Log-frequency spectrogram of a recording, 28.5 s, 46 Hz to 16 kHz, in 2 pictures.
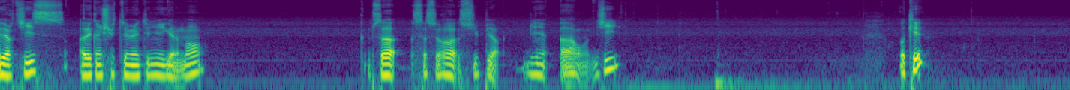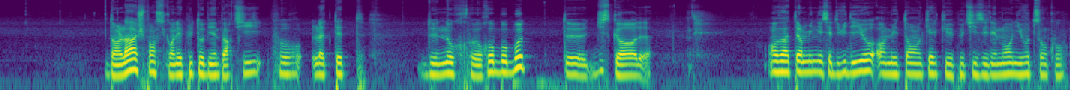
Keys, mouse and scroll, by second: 8.2 Tab, 8.7-9.4 scroll down 5, 9.4 KP_1, 9.9 a, 10.6-11.3 scroll down 1, 11.3 shift+scroll down 1, 11.6-12.3 scroll up 6, 12.3-12.8 scroll down 2, 12.8-14.8 middle drag, 14.8 scroll down 4, 15.0-18.1 middle drag, 18.1-18.5 scroll down 2, 18.5-21.4 middle drag, 21.4 KP_1, 24.3-24.7 shift+scroll down 3, 24.7-27.9 scroll up 4.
